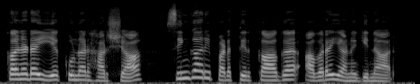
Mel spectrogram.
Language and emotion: Tamil, neutral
